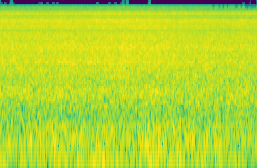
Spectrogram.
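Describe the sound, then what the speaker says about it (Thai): A waterfall at Khun Korn in Thailand crashes down hard after rain, a loud, steady, unbroken roar of heavy water close by with no voices. "คนลองฟังเสียงน้ำดูนะครับ น้ำตกลงมาแรงมากเลยนะครับ"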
